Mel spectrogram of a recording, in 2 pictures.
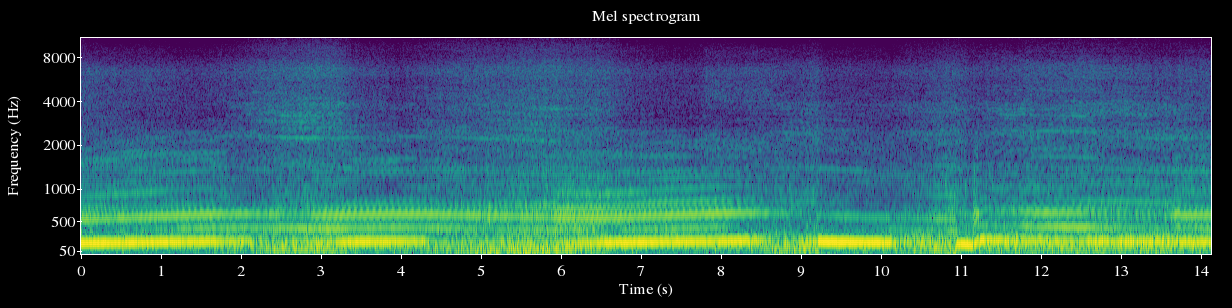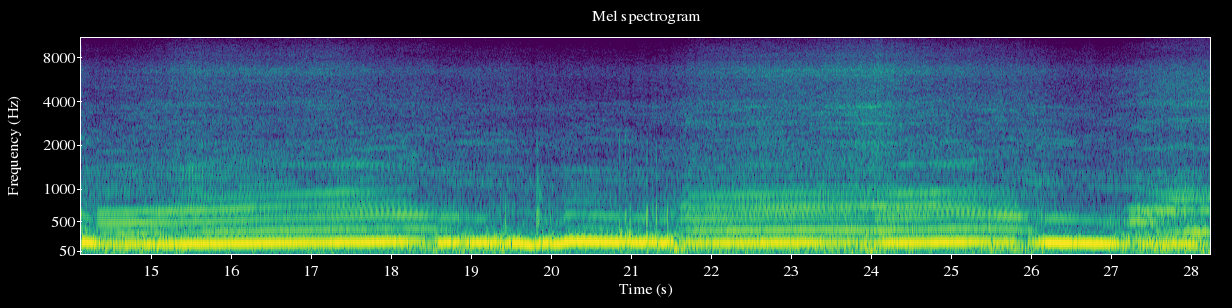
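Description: Yamaha FZ-09's 847 cc inline three-cylinder engine running under way, its note rising and falling with the throttle. Several sudden pitch steps mark gear changes, over a rush of wind noise.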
